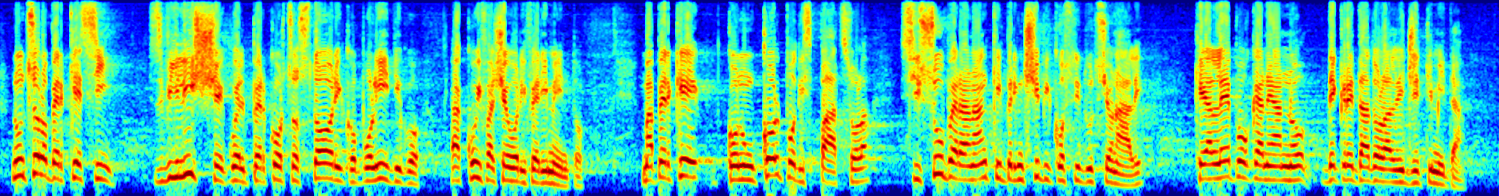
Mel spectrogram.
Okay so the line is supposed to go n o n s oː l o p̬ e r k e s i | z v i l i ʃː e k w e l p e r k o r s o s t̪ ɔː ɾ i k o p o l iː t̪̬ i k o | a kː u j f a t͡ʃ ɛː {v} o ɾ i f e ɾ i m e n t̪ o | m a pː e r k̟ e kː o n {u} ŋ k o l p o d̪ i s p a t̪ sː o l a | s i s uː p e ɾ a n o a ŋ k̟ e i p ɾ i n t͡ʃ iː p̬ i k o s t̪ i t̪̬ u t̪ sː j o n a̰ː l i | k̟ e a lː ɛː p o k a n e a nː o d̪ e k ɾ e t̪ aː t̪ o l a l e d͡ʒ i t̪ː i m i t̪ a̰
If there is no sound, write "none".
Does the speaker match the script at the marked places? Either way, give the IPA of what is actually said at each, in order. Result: v, u

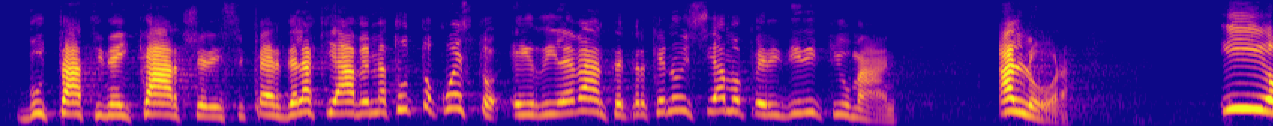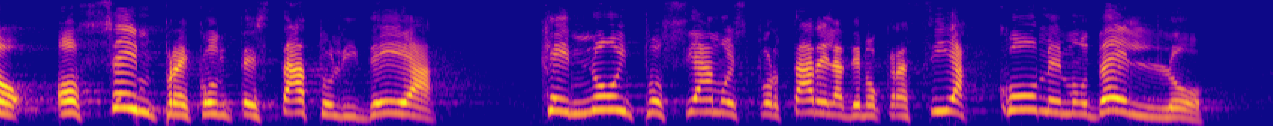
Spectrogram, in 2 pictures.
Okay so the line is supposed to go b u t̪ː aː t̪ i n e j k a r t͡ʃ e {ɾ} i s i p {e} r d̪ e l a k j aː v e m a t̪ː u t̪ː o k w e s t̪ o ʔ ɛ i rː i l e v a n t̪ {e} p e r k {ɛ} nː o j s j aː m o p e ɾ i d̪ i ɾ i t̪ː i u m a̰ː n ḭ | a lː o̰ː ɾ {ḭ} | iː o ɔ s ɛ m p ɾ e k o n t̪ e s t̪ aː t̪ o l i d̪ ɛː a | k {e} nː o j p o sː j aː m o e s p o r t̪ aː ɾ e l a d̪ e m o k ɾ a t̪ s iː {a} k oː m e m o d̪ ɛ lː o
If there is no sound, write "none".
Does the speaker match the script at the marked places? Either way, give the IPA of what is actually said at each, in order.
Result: ɾ, ɛ, e, e, a̰, e, a

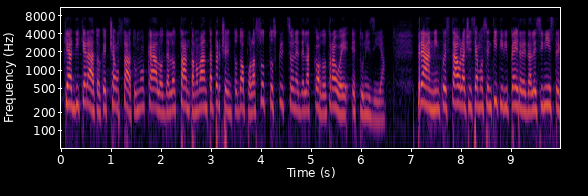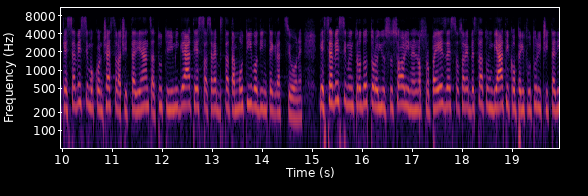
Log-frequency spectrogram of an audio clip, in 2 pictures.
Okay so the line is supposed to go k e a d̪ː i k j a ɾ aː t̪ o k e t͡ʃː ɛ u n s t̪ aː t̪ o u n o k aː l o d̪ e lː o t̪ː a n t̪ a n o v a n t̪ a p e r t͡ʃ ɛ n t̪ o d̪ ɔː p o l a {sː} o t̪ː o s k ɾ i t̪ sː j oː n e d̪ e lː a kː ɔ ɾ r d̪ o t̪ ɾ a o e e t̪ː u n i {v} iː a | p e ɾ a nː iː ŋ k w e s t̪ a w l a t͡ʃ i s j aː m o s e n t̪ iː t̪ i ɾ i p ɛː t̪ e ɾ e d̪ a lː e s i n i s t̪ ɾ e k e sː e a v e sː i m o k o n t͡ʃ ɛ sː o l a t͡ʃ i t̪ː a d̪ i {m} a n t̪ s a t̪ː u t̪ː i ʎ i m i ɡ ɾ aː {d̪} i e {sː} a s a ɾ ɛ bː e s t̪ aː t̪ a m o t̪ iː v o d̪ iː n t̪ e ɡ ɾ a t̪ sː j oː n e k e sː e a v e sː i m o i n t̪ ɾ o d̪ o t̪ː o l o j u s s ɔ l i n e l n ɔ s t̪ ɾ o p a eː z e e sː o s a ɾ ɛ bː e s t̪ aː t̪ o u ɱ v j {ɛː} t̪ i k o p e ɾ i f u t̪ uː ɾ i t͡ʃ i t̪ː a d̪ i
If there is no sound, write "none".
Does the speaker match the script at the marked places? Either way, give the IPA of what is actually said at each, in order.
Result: s, z, n, t̪, sː, aː

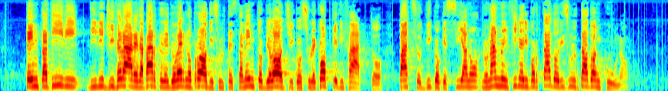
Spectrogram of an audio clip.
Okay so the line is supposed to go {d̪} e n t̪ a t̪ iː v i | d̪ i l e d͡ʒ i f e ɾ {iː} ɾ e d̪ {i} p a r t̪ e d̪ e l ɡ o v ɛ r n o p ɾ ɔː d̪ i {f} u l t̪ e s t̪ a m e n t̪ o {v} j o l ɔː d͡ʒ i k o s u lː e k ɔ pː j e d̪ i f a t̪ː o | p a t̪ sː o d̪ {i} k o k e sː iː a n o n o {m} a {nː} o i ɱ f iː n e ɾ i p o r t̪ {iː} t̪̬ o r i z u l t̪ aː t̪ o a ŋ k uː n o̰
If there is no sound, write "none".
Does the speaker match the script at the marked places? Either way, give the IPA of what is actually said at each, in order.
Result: t̪, aː, a, s, b, iː, n, nː, aː

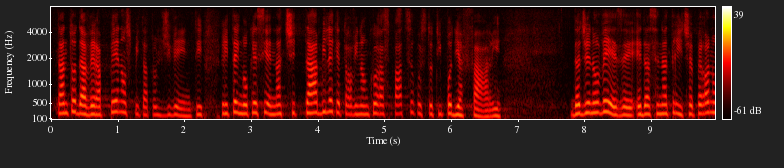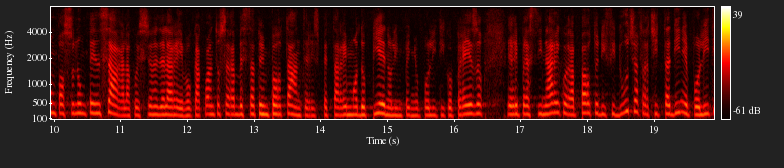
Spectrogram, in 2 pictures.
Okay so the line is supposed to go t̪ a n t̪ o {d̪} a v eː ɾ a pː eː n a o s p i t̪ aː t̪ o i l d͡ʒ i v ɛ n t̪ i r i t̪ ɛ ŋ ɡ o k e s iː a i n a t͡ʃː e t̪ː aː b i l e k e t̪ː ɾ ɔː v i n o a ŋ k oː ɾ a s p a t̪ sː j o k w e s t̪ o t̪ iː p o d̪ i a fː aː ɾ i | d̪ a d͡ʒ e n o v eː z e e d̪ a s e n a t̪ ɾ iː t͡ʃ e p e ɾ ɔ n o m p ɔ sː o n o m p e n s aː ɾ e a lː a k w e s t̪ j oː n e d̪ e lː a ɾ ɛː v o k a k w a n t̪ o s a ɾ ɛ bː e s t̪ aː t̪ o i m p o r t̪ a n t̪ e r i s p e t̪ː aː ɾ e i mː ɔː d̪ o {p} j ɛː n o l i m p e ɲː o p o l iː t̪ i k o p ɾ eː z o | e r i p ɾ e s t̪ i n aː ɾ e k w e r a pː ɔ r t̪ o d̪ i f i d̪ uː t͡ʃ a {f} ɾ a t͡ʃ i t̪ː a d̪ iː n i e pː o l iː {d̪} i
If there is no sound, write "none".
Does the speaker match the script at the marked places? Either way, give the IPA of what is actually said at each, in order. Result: d̪, p, f, t̪

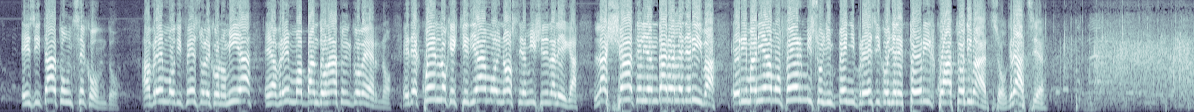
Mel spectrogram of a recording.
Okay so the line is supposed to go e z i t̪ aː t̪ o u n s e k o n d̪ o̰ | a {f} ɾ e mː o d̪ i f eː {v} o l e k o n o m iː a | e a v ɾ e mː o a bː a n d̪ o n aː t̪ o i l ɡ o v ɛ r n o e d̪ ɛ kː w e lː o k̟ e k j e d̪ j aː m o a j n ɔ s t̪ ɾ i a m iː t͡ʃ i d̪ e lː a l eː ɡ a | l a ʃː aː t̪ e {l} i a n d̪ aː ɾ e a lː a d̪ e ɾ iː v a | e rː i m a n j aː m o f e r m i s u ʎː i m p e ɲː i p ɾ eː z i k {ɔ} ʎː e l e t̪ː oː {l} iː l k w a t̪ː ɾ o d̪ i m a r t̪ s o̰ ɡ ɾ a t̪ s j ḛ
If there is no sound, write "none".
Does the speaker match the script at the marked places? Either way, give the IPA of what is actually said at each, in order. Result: v, z, l, o, ɾ

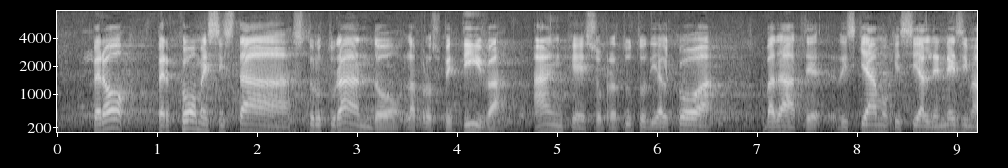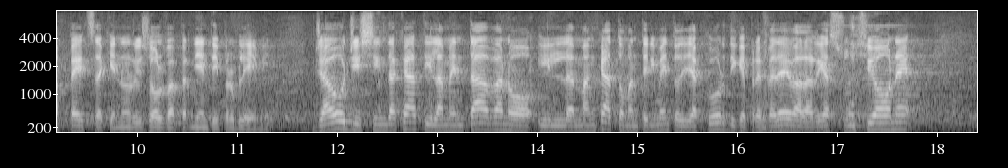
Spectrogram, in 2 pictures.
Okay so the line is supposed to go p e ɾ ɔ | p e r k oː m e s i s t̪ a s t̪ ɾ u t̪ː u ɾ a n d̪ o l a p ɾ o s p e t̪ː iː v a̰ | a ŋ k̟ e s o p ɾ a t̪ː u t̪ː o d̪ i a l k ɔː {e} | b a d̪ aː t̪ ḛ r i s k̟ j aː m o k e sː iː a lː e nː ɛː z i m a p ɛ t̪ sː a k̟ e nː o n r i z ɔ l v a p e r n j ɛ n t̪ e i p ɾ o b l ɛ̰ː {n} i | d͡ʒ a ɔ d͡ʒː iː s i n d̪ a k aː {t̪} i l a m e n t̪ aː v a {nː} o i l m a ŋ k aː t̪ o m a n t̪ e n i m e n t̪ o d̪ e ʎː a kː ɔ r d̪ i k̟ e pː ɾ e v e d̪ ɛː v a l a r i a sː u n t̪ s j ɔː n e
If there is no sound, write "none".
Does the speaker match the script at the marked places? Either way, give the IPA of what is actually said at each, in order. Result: a, m, t̪, n

